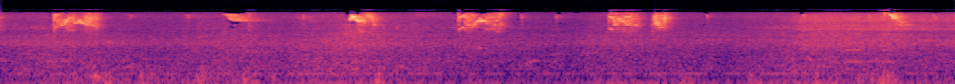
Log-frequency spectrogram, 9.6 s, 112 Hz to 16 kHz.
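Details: Young seedeater, 60 days old, learning the do-re-mi song style. Thin, high chirps and short squeaky phrases come in scattered bursts every second or two, over steady background hiss and faint low rumbles.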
